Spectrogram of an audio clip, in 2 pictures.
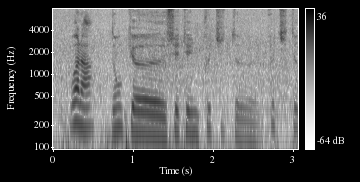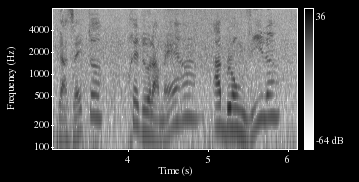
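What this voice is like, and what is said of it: Put-on regional French accent. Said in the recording (French): “Je sais pas pourquoi je prends un accent, parce que c'est pas du tout l'accent normand.”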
